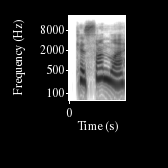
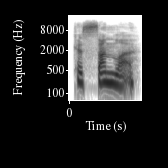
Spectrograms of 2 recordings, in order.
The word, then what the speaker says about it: Kisunla: Emphasize that middle syllable, sun. See if you can hear the emphasis when I say it again. Casla.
